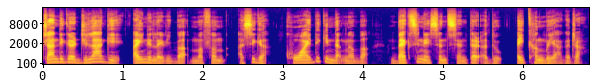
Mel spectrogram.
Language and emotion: Manipuri, neutral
